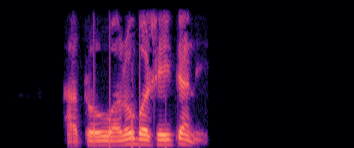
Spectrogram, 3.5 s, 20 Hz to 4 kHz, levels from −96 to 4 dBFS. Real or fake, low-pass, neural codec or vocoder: real; 3.6 kHz; none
